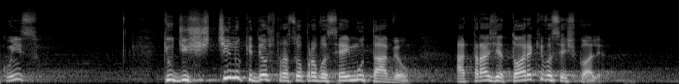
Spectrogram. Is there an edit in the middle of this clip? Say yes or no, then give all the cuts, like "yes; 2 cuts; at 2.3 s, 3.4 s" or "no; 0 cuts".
no; 0 cuts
